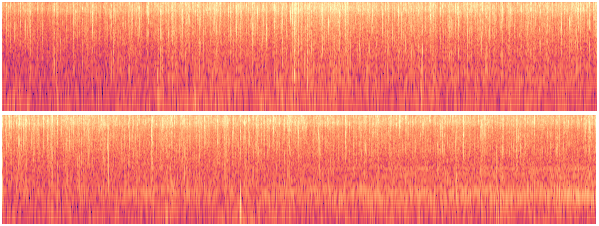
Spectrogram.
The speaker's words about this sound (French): Et on entend tout à fait autre chose. L'écoulement de la neige qui fond est ici beaucoup plus marqué.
